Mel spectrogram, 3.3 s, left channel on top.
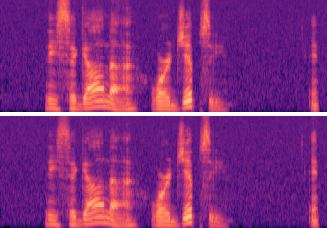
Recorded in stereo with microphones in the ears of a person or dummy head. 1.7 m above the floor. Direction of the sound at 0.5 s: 40° left (ahead or behind).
